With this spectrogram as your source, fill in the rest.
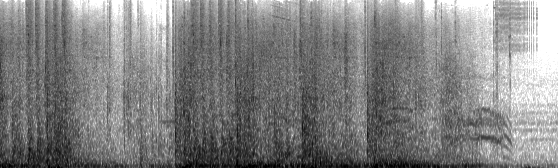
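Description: A gun fires in rapid bursts of loud shots.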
